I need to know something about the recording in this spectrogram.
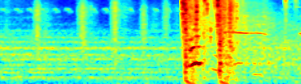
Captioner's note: ominous music; gun firing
